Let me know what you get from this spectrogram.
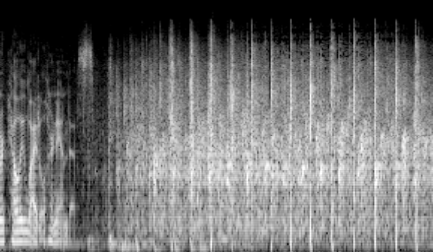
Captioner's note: applause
